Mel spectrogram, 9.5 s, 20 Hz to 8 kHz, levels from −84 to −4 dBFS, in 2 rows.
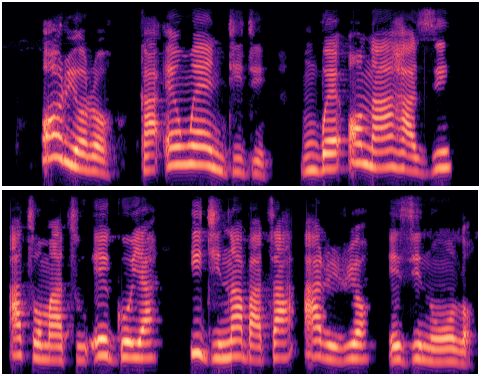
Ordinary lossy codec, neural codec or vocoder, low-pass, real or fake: none; none; 7.2 kHz; real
